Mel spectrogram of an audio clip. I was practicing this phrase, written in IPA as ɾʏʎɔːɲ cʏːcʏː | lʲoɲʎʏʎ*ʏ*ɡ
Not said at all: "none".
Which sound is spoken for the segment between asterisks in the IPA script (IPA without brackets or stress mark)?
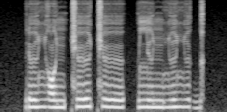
ʏ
